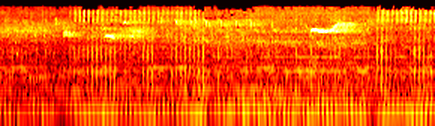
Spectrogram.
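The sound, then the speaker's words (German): A cat lying in the sun purrs with a steady, deep rumbling purr that runs continuously, with faint bird chirps twittering high above it now and then. “Du schnurrst.”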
